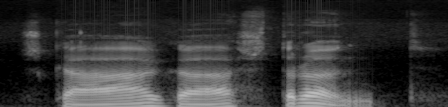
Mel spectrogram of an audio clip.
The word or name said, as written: Skagaströnd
